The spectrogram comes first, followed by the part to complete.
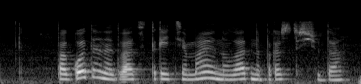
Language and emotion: Russian, neutral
